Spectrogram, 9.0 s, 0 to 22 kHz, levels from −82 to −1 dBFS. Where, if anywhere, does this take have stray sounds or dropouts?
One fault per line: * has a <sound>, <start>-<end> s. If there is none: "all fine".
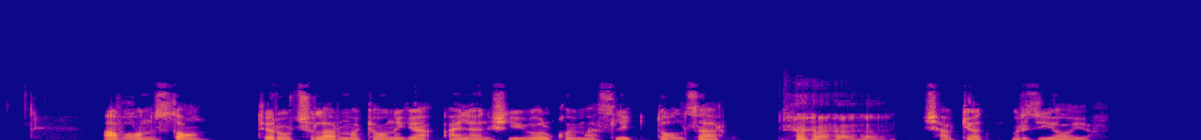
* has a laugh, 5.8-6.7 s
